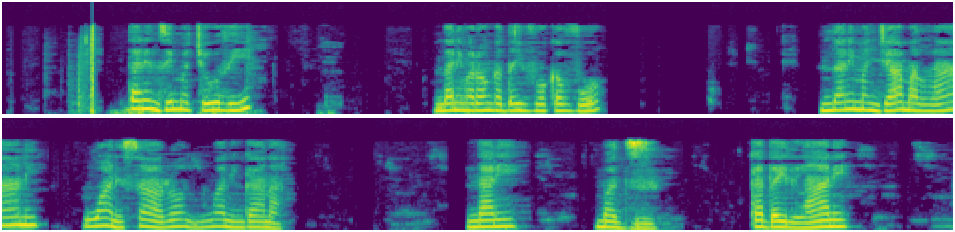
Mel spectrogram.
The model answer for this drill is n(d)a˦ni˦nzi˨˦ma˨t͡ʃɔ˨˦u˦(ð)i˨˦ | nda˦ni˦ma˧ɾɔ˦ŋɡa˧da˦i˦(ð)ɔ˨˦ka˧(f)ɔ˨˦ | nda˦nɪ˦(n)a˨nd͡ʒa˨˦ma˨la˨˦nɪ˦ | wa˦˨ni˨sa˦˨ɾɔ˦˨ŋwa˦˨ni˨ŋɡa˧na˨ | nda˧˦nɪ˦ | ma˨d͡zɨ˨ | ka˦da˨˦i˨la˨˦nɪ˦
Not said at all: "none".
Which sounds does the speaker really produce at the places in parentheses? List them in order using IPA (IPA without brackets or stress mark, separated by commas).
d, ð, v, v, m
